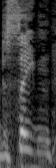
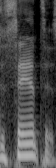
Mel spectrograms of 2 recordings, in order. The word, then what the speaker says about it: DeSantis: a low-cost immigrant detention camp built by Ron DeSatan in the Florida Everglades. It's pronounced DeSantis. See, this guy doesn't even know the people he's talking about. He called him Ron DeSatan.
